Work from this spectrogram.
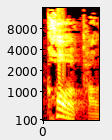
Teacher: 裤，就是三声，裤头就变第二声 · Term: 变调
